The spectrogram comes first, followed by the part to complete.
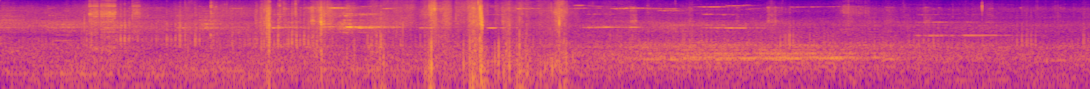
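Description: EUY electric bike ridden along a cracked asphalt path: steady rolling and wind noise, with a cluster of sharp clicks and knocks from about three to six seconds in as the bike rattles over the rough surface.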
